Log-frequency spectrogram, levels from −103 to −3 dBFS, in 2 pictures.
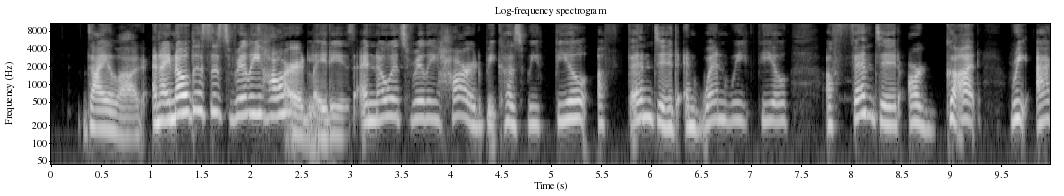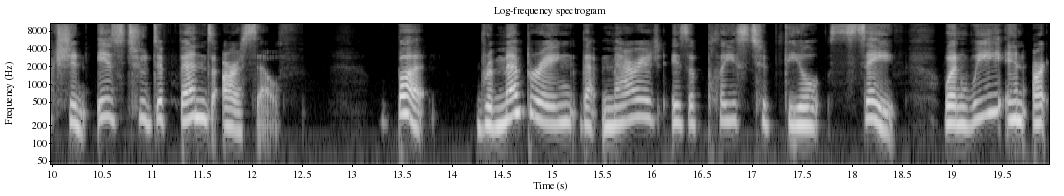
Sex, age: female, 30-49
